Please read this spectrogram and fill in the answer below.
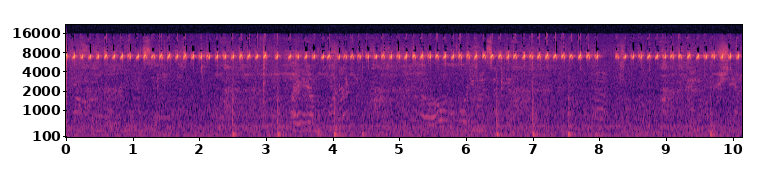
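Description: A high, rapidly pulsing insect trill runs steadily, breaking off briefly about eight seconds in. A few short dull thumps stand out above it, and they are the loudest sounds.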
